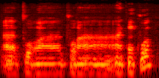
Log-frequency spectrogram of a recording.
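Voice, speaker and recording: Gravelly Réunionese man with a low voice. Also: completely flat delivery, slow, a little mellow. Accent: Réunionese French. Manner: hesitant, many "euh" fillers, creole-tinged phrasing. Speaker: guest. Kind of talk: casual interview chat.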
